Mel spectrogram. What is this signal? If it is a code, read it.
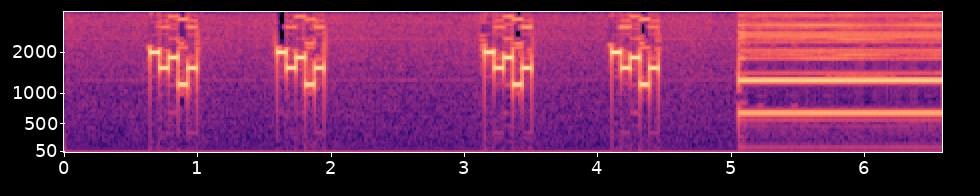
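Five-tone selective call (ZVEI), heard as quick runs of five tones, tones of about 70 ms. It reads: 85725 85725 85725 85725
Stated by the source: ZVEI five-tone selective call received on an SDR.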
